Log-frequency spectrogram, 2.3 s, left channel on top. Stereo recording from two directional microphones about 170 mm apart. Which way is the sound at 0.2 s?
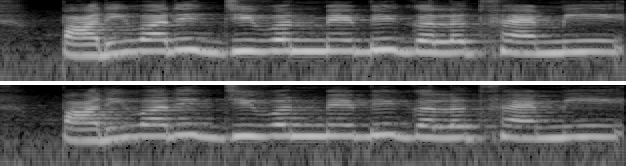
35° left (ahead or behind).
